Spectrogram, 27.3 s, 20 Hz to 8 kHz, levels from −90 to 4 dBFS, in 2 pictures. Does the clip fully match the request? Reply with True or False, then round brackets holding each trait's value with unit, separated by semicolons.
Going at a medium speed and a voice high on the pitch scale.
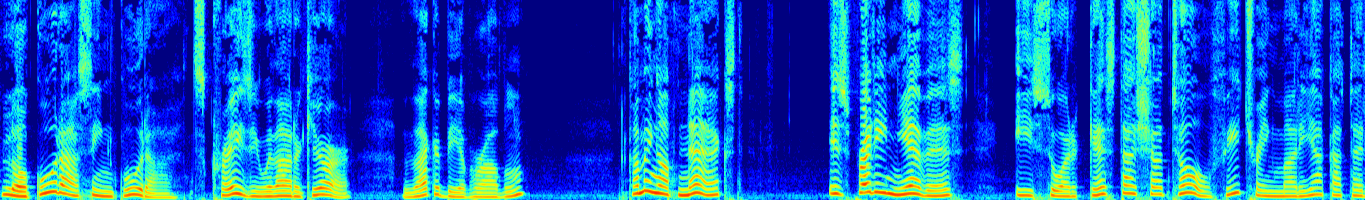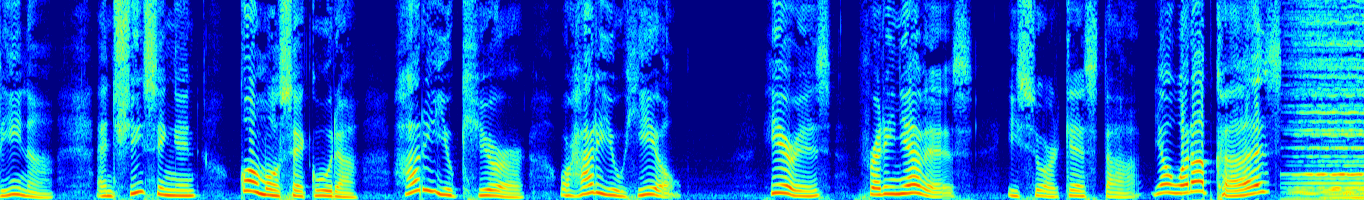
False (110 wpm; 225 Hz)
